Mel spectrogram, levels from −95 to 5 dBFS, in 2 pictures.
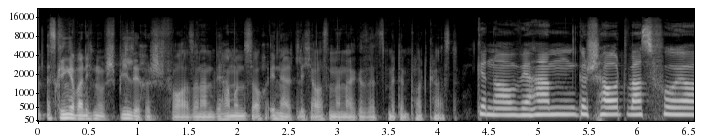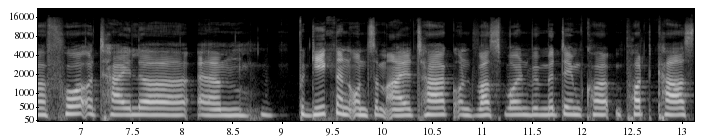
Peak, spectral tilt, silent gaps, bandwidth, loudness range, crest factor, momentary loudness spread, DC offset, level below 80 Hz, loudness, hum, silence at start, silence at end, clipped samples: -6 dBFS; -5.5 dB/octave; none; 14.5 kHz; 5 LU; 18 dB; 10 LU; under 0.1%; -52 dBFS; -25 LUFS; none; 0 s; 0 s; under 0.1%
